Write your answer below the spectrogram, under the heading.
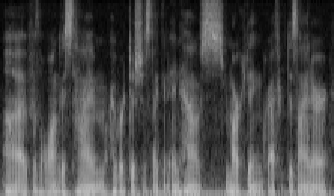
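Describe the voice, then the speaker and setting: A young man talking slowly in a low voice with long pauses, chatting as a guest about his art and career. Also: completely flat delivery. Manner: slow, low-voiced, pausing talk. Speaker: comedian and graphic design teacher, guest. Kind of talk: casual interview chat.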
